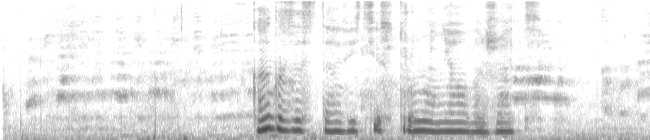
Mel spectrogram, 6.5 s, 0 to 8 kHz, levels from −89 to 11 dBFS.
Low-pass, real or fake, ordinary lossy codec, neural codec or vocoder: none; fake; none; codec, 16 kHz, 8 kbps, FreqCodec, smaller model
